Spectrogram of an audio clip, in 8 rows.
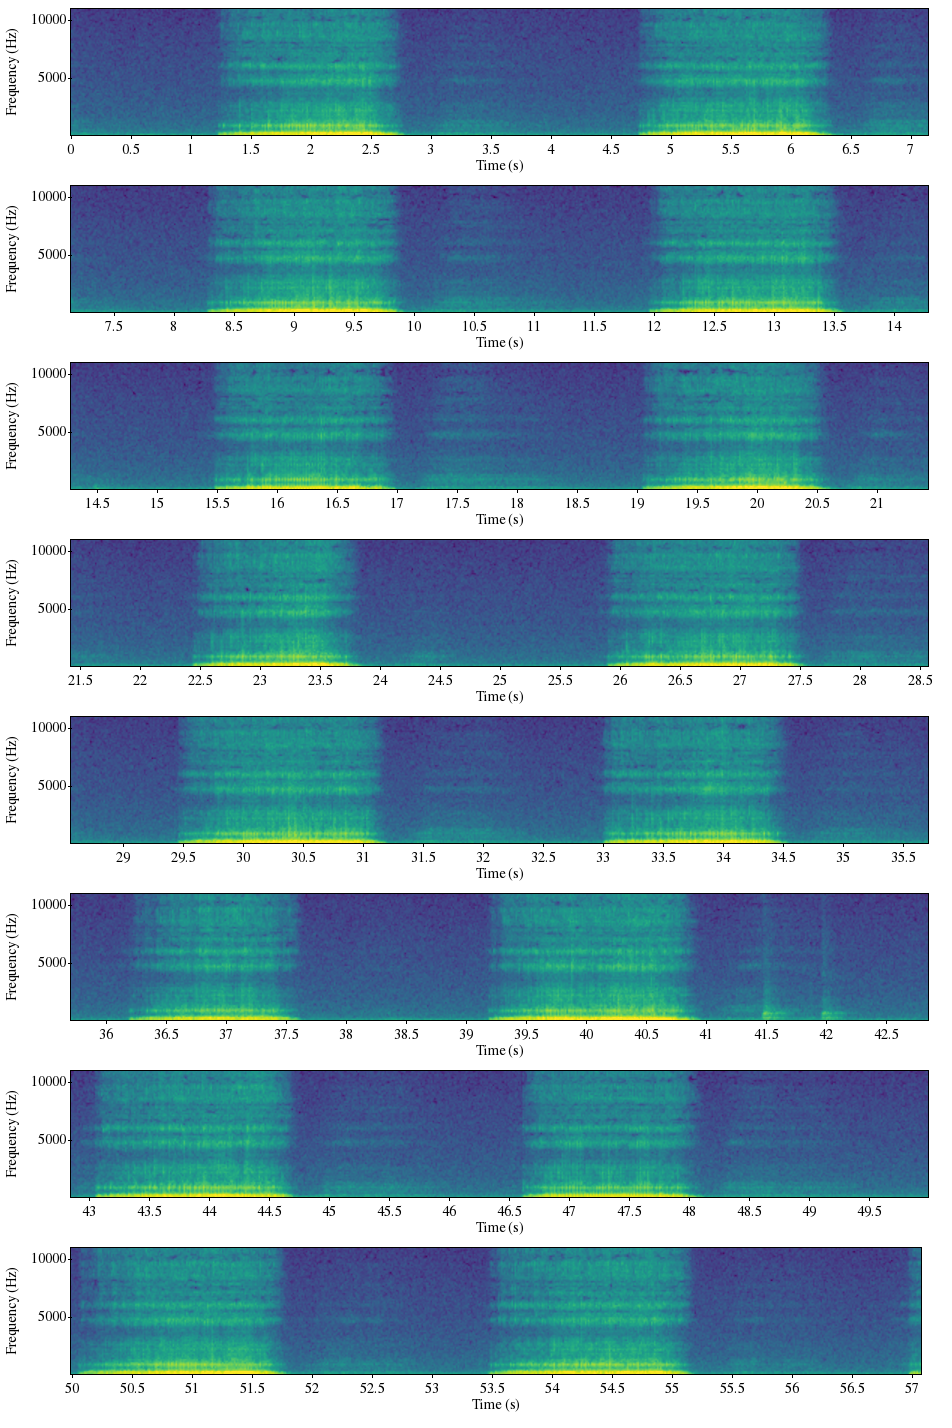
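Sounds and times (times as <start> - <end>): loud snoring: 1.2 - 2.9, 4.7 - 6.4, 8.2 - 10.5, 11.9 - 13.6, 15.4 - 17.5, 19.0 - 20.7, 22.4 - 23.9, 25.8 - 27.6, 29.4 - 31.3, 32.9 - 34.6, 36.2 - 37.7, 39.2 - 42.2, 43.0 - 45.2, 46.6 - 48.4, 50.0 - 51.8, 53.4 - 55.2.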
